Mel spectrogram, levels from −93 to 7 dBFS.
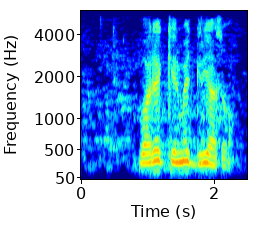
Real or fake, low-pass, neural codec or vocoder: real; 5.4 kHz; none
